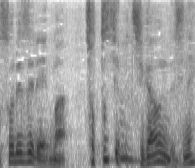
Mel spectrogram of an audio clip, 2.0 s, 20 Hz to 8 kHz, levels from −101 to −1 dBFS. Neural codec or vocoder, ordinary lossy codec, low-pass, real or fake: none; none; none; real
